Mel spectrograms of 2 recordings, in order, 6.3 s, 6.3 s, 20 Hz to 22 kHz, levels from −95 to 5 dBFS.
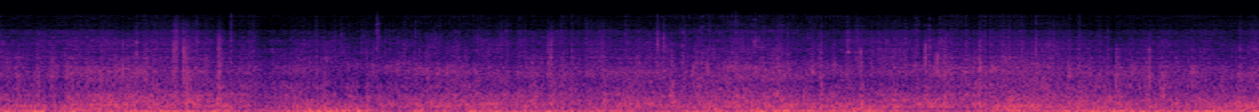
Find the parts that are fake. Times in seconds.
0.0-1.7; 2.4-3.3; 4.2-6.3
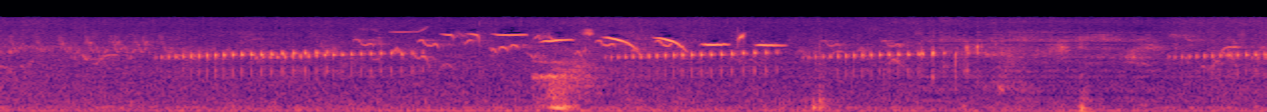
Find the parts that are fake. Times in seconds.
4.6-5.8

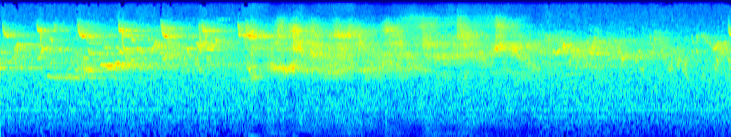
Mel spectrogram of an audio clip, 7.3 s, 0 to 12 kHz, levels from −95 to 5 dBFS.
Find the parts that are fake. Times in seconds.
2.5-5.4

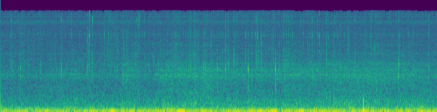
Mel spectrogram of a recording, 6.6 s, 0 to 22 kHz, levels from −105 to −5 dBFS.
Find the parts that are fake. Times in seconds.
none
